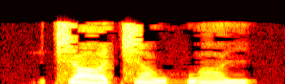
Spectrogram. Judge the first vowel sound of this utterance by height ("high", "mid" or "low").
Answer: low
